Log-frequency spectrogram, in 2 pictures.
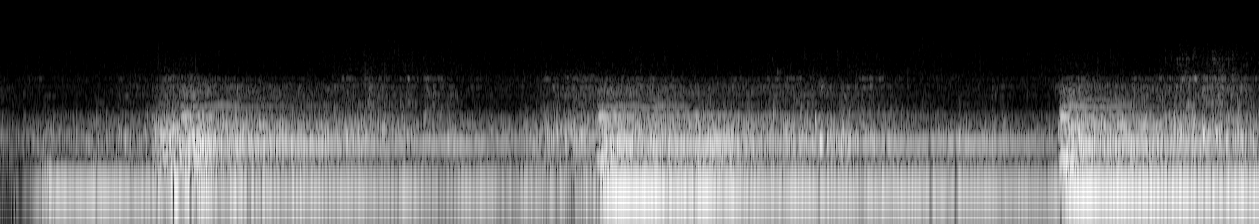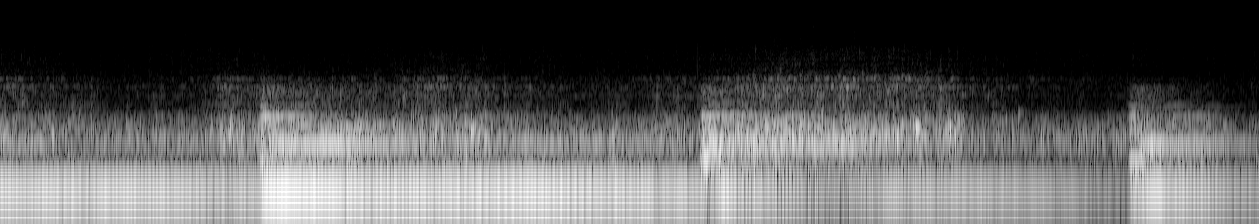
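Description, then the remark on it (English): Deep gongs toll slowly, about six strokes roughly four seconds apart, each leaving a long humming, resonant ring that overlaps the next. No voices. “It's a lot of gongs, and it's a lot of water rippling right there, at least on that.”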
